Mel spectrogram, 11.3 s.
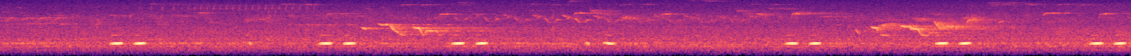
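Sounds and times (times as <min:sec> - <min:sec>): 
Eurasian hoopoe hooting: 0:01.1 - 0:01.5, 0:03.2 - 0:03.7, 0:04.5 - 0:04.9, 0:07.9 - 0:08.3, 0:09.4 - 0:09.7, 0:10.9 - 0:11.2.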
